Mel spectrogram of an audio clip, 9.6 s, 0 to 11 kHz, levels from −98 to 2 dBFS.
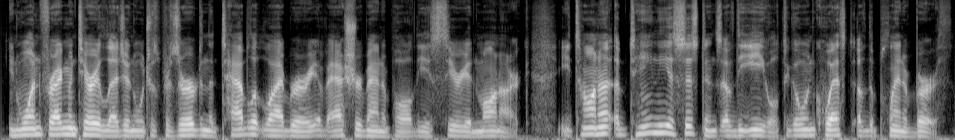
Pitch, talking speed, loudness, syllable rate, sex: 120 Hz, 205 wpm, -19 LUFS, 6.3 syllables/s, male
